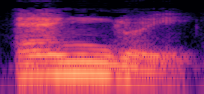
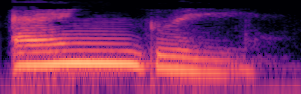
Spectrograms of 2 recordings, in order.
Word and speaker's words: angry: Angry, 因为有一个 G, A-N-G 在后头把 G 的音啊。所以那个 an 的时候念成有嗯的鼻音出来啊。 – 没错。 – 好，我们再把这个字念一下。 – angry, angry. 有些人念错，念作 angry, 不是这么念的，就是个舌根音 angry。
